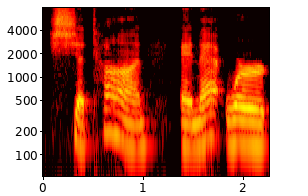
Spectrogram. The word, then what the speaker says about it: Satan: And the word Satan is supposed to be pronounced Shatan.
